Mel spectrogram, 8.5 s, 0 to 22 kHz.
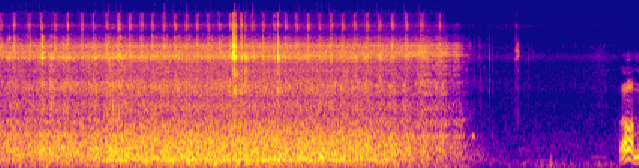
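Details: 1989 Pontiac Safari wagon, off the road 18 years, cold start at about 40°F with gas poured in the carburetor: about six seconds of rough uneven cranking, briefly catching, then dies; not getting steady fuel, old gas or empty tank suspected.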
